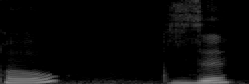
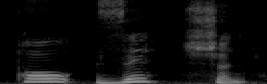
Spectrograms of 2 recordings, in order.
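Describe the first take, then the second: First: Position drawn out slowly, ending on a rise; slow model word. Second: Position said very slowly, po-si-tion with a pause after each part; split into syllables. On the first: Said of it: "فposition هنا فيها three syllables". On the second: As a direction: break position into three slow syllables. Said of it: "I stopped three times". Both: Shown as a demonstration.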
